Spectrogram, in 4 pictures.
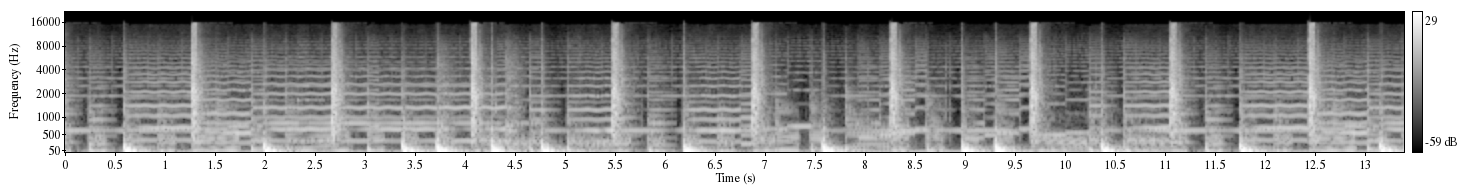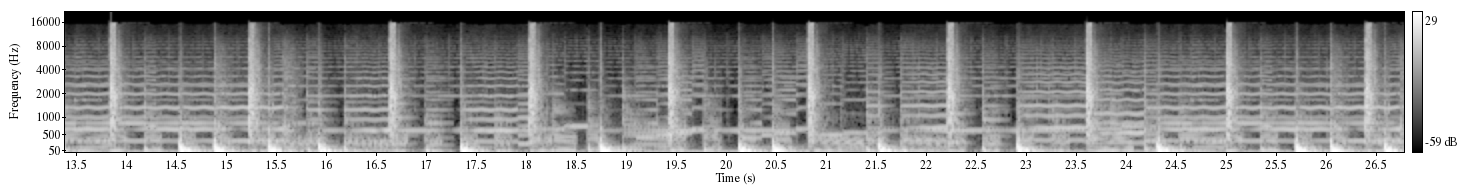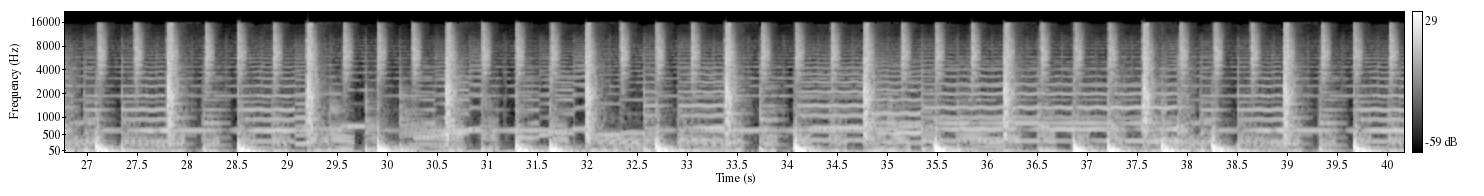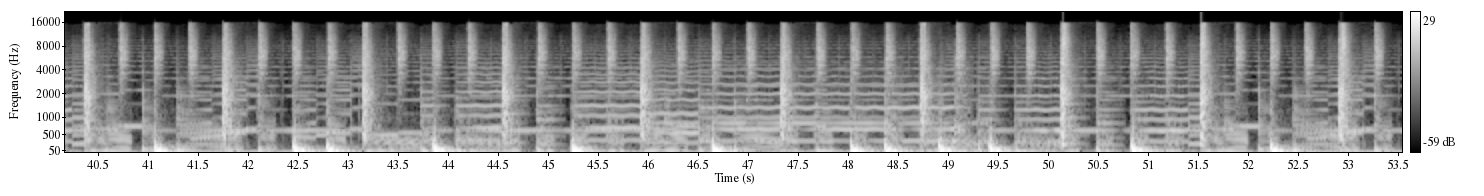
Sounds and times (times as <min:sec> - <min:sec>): Music: 0:00.0 - 0:53.5.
